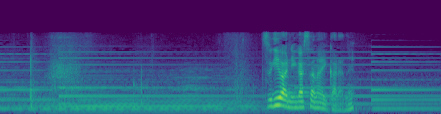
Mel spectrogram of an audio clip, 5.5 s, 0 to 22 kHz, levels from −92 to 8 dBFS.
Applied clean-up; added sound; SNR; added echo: none; Bowed string instrument; 13 dB; none.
